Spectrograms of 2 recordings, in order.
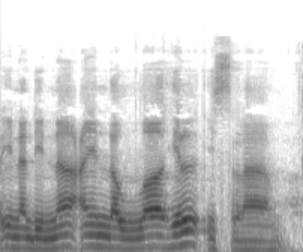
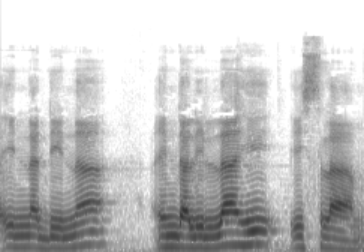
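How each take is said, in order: First: No extra 'li' syllable comes before 'llahi'. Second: An extra 'li' syllable comes before 'llahi'. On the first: The speaker calls it right. "Yang benar" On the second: The speaker calls it wrong. "itu salah. Enggak ada kalimat lillahi"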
